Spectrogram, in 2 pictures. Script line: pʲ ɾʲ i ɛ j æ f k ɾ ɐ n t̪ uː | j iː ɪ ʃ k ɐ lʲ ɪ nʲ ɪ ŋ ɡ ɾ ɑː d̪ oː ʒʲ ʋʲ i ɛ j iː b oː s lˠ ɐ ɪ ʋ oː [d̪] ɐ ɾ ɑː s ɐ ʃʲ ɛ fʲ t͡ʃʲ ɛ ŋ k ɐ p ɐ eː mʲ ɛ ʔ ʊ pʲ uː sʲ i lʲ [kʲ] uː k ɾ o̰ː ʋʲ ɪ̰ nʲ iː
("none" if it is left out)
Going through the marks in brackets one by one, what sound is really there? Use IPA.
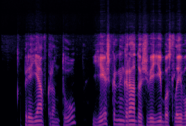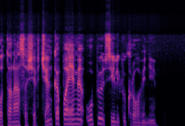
t̪, kʲ

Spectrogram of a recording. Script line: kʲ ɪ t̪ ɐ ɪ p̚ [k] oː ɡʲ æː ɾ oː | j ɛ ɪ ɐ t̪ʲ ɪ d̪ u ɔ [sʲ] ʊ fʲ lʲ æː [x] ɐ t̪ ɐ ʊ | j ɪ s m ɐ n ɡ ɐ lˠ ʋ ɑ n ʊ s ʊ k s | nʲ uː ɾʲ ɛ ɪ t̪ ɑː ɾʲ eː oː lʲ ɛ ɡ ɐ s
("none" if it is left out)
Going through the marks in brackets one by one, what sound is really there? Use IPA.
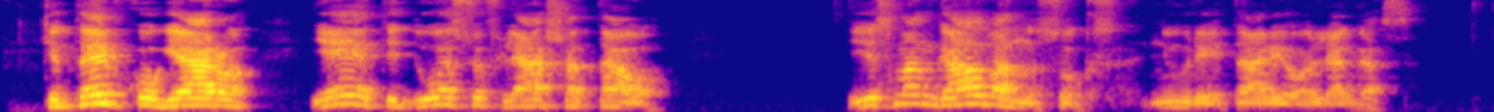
k, sʲ, ʃ

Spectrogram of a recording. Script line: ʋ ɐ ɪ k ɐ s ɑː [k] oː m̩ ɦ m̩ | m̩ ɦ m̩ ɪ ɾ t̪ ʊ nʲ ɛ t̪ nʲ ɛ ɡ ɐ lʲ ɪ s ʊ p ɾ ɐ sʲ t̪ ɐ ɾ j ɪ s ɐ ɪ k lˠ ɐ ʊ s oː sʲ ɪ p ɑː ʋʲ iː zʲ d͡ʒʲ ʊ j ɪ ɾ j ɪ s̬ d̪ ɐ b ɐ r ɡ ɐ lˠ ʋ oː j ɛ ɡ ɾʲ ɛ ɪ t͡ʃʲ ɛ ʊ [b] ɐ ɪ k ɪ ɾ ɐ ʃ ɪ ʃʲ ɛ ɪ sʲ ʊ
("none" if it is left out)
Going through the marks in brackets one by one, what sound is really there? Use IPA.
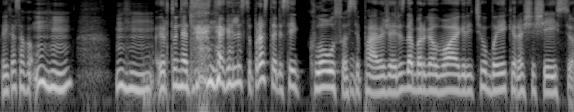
k, b

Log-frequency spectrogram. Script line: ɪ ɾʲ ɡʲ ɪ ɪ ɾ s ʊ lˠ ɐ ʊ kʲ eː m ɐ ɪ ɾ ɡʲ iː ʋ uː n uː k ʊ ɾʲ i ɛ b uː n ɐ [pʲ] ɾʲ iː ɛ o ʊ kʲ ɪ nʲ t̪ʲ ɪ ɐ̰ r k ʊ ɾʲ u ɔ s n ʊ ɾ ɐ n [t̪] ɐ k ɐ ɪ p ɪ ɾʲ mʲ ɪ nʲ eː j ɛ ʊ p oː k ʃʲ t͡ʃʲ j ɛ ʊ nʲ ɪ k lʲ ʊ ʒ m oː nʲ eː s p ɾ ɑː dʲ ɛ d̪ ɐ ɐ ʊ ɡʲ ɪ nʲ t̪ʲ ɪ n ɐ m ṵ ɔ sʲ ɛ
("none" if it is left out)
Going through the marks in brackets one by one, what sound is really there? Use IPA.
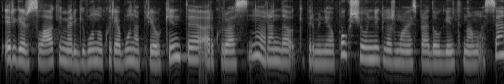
pʲ, d̪

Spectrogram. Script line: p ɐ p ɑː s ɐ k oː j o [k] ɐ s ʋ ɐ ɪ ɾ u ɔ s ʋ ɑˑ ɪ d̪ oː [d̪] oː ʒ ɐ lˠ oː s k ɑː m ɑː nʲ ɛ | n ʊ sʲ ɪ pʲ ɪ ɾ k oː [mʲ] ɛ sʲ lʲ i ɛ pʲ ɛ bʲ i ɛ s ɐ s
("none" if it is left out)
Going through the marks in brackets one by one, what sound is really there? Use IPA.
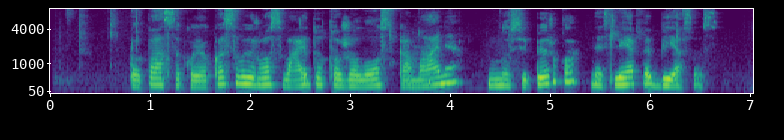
k, t̪, nʲ

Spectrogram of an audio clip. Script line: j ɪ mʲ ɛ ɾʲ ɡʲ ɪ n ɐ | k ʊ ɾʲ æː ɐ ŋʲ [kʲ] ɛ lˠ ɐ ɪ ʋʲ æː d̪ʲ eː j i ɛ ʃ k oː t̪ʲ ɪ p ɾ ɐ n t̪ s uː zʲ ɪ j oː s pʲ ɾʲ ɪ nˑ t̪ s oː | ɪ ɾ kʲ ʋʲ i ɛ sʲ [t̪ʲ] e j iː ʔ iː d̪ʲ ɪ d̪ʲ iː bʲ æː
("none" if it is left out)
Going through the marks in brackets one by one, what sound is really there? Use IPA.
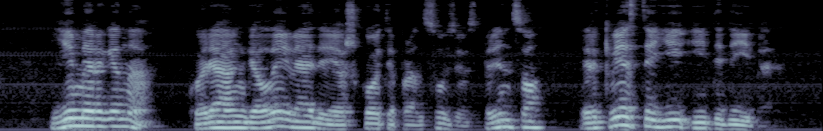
ɡʲ, t̪ʲ

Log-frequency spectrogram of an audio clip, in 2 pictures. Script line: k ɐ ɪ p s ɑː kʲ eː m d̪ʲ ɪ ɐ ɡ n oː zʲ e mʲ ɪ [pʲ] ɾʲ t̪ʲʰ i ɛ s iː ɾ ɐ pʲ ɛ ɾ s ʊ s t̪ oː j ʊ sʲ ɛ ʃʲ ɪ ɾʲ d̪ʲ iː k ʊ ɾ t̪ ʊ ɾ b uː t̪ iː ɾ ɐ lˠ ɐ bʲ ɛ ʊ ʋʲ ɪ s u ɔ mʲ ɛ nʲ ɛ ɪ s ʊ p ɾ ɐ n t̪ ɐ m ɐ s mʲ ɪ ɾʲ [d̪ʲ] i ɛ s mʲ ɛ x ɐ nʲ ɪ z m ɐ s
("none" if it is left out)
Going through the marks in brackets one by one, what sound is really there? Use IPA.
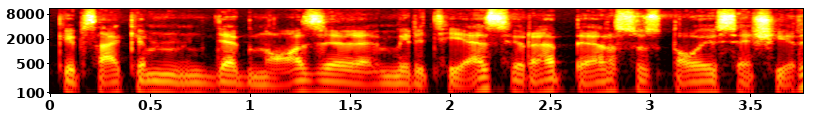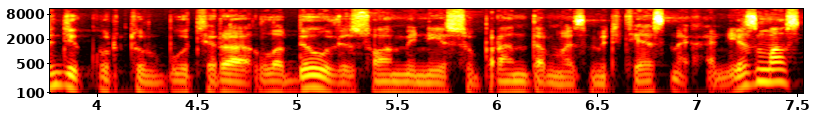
none, t̪ʲ

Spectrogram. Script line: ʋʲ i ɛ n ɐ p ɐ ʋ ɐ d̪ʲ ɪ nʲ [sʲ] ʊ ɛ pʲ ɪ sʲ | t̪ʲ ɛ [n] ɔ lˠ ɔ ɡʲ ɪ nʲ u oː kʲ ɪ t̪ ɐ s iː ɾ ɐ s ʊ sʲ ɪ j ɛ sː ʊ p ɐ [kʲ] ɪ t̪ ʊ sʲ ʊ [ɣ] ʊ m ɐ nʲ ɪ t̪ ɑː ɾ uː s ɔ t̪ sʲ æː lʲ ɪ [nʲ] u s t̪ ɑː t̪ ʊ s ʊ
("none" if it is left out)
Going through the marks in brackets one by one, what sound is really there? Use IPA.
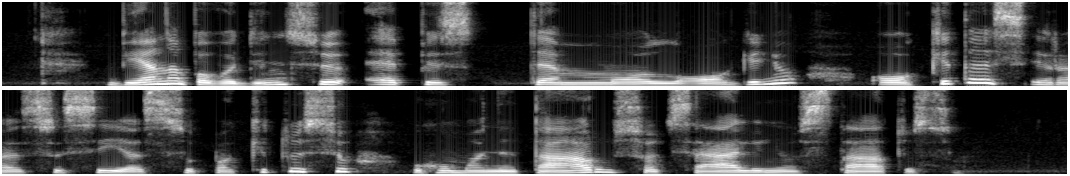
sʲ, m, kʲ, ɣ, nʲ

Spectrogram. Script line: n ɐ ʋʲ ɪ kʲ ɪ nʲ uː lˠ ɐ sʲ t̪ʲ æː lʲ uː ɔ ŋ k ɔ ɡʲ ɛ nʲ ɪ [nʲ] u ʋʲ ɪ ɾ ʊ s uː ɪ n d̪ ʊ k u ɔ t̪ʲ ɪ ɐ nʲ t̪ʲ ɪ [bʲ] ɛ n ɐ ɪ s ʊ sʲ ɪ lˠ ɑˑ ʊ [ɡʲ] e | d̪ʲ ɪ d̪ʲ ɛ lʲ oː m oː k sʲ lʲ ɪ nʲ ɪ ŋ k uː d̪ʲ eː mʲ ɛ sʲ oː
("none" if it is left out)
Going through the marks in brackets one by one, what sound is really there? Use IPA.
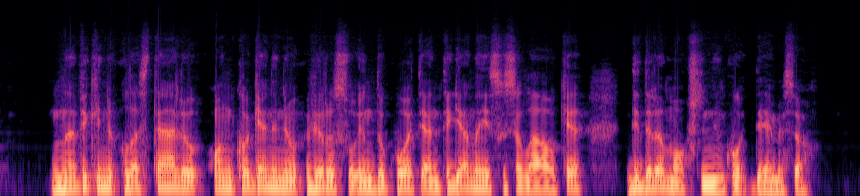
nʲ, ɡʲ, kʲ

